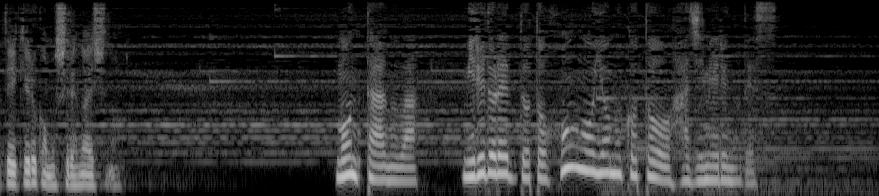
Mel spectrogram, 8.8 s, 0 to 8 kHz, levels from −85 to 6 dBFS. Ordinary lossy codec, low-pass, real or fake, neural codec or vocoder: none; none; real; none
